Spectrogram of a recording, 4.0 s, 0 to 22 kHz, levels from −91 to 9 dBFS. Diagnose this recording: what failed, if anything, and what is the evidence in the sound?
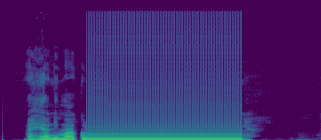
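The driver or buffer stage failed, a system hang loop. From 1.08 s to 3.02 s the speech gives way to a steady 50 Hz buzz: one 20 ms slice repeating nearly a hundred times while the hardware kept replaying its ring buffer during the freeze.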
